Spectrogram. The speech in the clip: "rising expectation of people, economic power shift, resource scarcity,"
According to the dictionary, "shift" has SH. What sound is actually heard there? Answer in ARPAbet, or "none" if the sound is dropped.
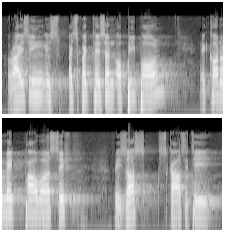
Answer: S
